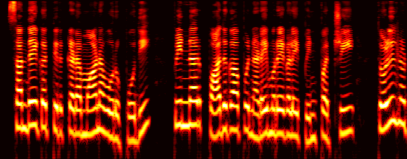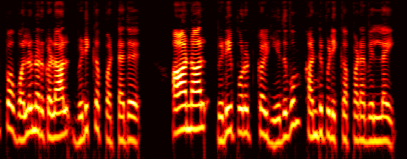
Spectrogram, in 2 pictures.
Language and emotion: Tamil, neutral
